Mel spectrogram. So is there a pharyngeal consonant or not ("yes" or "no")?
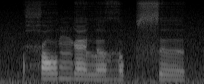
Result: yes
